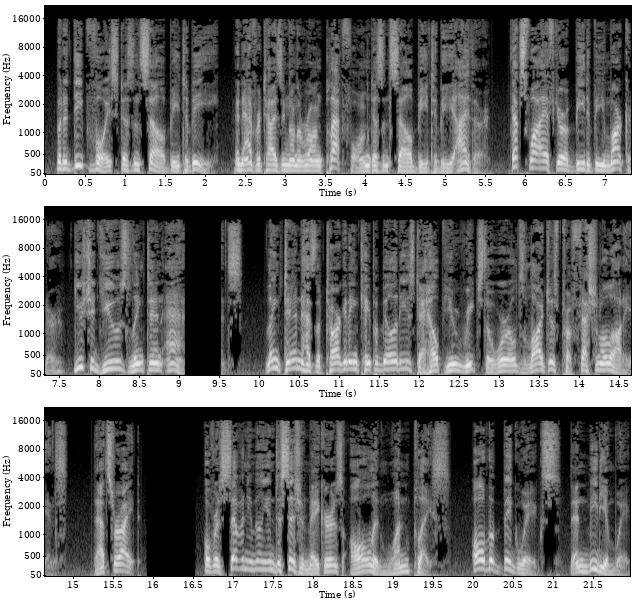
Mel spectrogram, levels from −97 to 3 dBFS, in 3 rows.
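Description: Playback stalls at 9.06 s and 15.91 s silence the speech for 0.46 s and 0.61 s, likely from data starvation, leaving blank gaps on waveform and spectrogram.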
